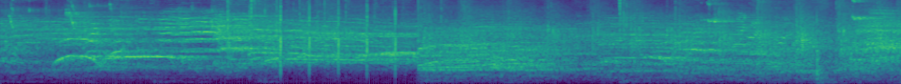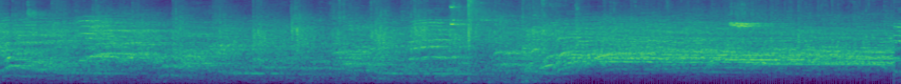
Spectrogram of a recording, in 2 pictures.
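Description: Volleyball rallies in a gym: the ball being struck and bouncing on the court, sneakers on the hardwood, and players and spectators calling out and cheering. The sound changes abruptly twice as play cuts from one match to the next.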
